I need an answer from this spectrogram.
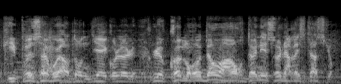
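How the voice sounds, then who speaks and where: Gravelly, drill-sergeant army sergeant. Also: male voice, on the high side, fairly quick, over music. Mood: deferential. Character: blustering, deferential sergeant, obedient to his commandant. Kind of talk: French-dubbed television adventure acting.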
